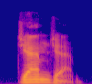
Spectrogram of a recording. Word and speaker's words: Yam Yam: So he says it was a soft J. I don't know if that's his accent or I know it's spelled to us Y-A-M-Y-A-M, but it may be Jam Jam.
